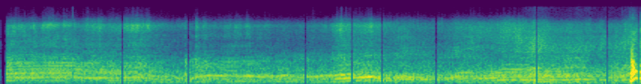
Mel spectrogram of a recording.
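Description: A sprint car engine idles and rolls out at Eldora Speedway, a steady, buzzing drone with shifting pitch throughout and a sharp burst at the very end.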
